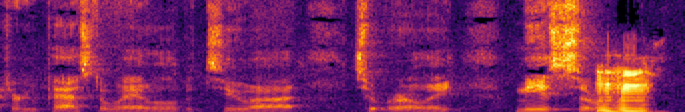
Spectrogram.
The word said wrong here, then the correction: Mia Sara: how do you say her name? – Sorvino? – No, S-A-R-A, Sierra? – Mia Sara.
